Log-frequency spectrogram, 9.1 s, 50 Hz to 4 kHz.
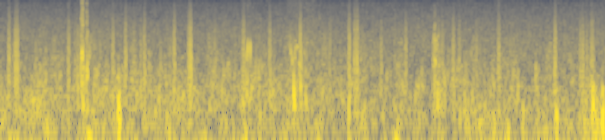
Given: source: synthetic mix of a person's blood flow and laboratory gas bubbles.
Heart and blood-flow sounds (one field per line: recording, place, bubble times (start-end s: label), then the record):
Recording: Doppler ultrasound of blood flow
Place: subclavian vein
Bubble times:
1.19-1.35 s: bubbles
3.65-3.80 s: bubbles
4.30-4.71 s: bubbles
6.46-6.68 s: bubbles
From the record:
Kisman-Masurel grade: 123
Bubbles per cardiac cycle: 1 to 2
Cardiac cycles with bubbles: 10 to 50%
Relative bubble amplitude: loud (0.450 to 0.775)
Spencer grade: 2 (many but less than half of the cardiac periods contain bubble signals, singularly or in groups)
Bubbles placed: anywhere in the cardiac cycle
